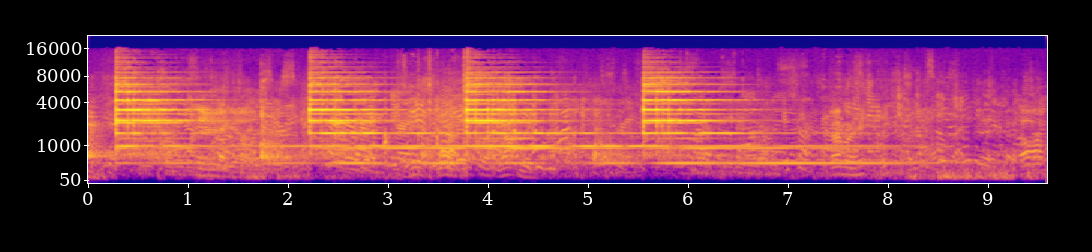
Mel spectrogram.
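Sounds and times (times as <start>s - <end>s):
large old belfry bell ringing: 0.0s - 9.0s
crowd murmur: 0.0s - 9.5s.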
